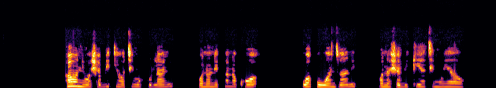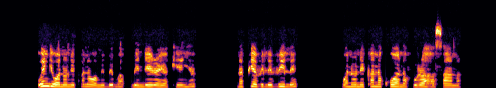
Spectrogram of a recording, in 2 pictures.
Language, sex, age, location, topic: Swahili, female, 25-35, Kisumu, government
